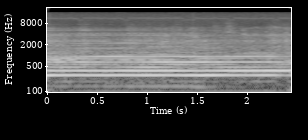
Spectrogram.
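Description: Electric guitar chord held and ringing out steadily at the close of a live rock song, amplified through the PA. It sounds as one unbroken, unchanging sustained tone.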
